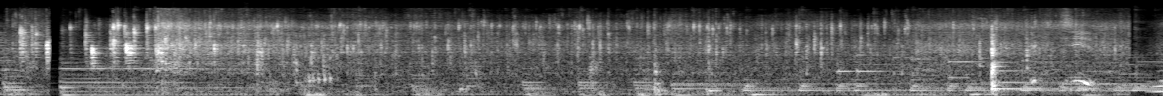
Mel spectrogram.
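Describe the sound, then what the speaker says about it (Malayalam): Onions cooking in a pan of coconut oil already used for frying chicken crackle and sizzle up close, broken by stirring scrapes, clinks and some splashy bursts. "ചട്ടി വെച്ച് വറുത്ത വെളിച്ചെണ്ണയിൽ തന്നെ അത് പാകാക്കണം."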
